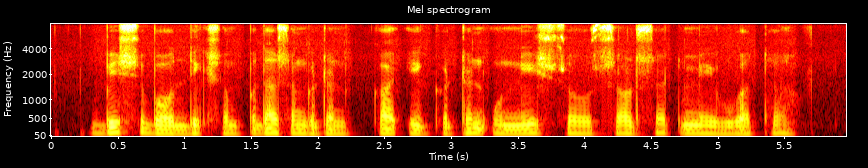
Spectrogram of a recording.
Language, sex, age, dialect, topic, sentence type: Hindi, male, 25-30, Awadhi Bundeli, banking, statement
